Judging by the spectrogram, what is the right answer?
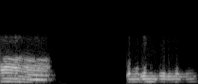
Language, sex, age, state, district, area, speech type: Odia, male, 60+, Odisha, Gajapati, rural, conversation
